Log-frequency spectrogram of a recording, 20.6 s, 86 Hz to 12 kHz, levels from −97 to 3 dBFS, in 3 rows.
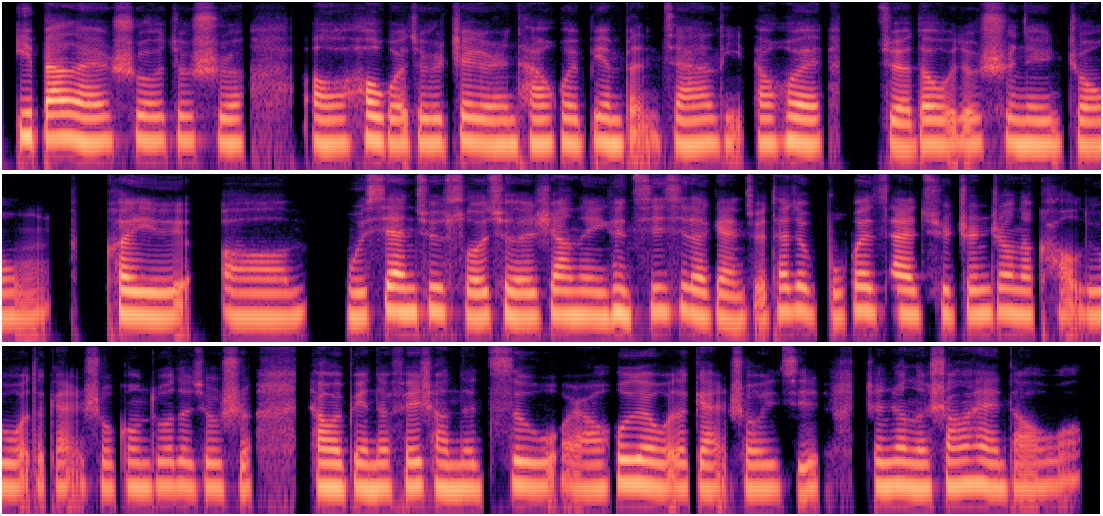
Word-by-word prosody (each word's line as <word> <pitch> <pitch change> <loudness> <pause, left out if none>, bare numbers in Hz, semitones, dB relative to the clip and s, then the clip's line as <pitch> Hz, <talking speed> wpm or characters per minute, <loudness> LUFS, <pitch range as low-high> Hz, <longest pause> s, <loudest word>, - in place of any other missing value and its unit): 一 235 - +4
般 225 0 +7
来 200 -1 +5
说 210 -1 -1
就 210 0 -4
是， 195 -1 -1 0.4
呃， 190 -1 +2
后 210 +1 +5
果 195 -1 +1
就 200 - -1
是 195 0 +1
这 200 +2 +1
个 195 - +2
人 185 0 +1
他 190 0 0
会 195 0 0
变 195 0 +1
本 210 +2 -6
加 190 -1 0
厉， 200 +1 -7
他 195 -1 0
会 195 -1 +3 0.3
觉 175 -2 0
得 190 +2 +2
我 - - -2
就 95 0 -2
是 195 - -3
那 185 0 +1
种 185 +1 -3 0.3
可 200 -2 +4
以， 185 -1 +3 0.2
呃， 185 -3 -2 0.3
无 185 -1 0
限 210 +2 +5
去 215 0 0
索 185 -3 0
取 190 +2 0
的 185 -1 +2
这 190 +2 0
样 195 - +3
的 195 0 +1
一 185 - 0
个 205 0 +4
机 215 +3 -4
器 215 +1 -4
的 195 -3 +3
感 175 -2 -2
觉， 175 - -6
他 215 0 0
就 220 -1 0
不 180 - -6
会 220 +2 +1
再 205 -1 +2
去 195 +1 -5
真 200 +1 -1
正 210 0 0
地 195 - 0
考 205 - -8
虑 195 -1 -4
我 195 0 -1
的 - - -8
感 195 +1 -8
受， 195 -3 -6
更 195 0 -3
多 200 +1 -3
的 200 -1 -2
就 195 +1 -3
是 180 0 -6 0.3
他 195 - +2
会 190 -1 +5
变 190 0 0
得 190 +1 +1
非 200 +1 +1
常 190 -2 -1
地 185 0 0
自 205 +1 -1
我， 200 +1 0
然 - - -4
后 190 - -3
忽 215 +1 +4
略 215 -1 +6
我 190 - 0
的 190 - -2
感 185 -1 -3
受 185 -1 -3
以 185 - -3
及 185 0 -6 0.3
真 200 -1 0
正 200 -1 +3
地 190 0 +1
伤 205 +1 0
害 205 -2 +1
到 190 0 -5
我。 210 +5 -9
195 Hz, 275 characters per minute, -20 LUFS, 185-205 Hz, 0.4 s, 般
